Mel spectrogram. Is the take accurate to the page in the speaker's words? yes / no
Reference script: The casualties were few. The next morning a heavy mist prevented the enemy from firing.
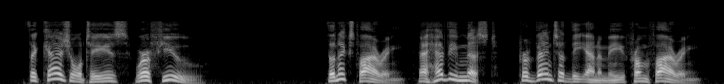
no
